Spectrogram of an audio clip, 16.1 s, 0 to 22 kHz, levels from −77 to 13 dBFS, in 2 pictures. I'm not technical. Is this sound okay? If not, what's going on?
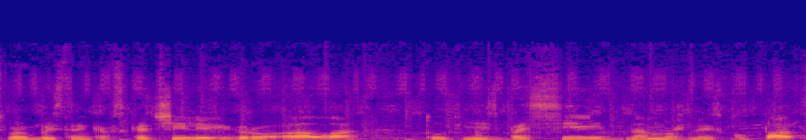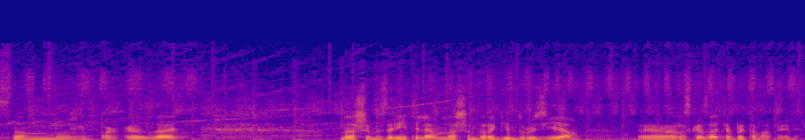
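No. There's a time-stretched section from the very start to 11.28 seconds. The sound plays at about 57% of its normal speed, yet its pitch doesn't drop, so it drags, then snaps back to normal pace. The likely cause is software slowing that stretch to fill a set length, holding the pitch steady by repeating tiny slices of the sound.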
